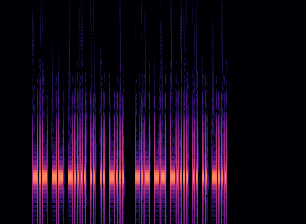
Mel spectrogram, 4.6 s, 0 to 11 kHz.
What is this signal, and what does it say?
Morse code, heard as a keyed tone, about 50 wpm, 700 Hz. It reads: KM6IIB KM6IIB
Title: USA Call Signs Repeated 2x 50wpm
